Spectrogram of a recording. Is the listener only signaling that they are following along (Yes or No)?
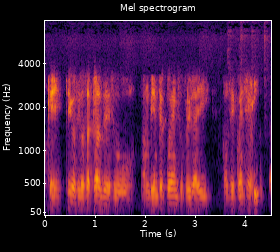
No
